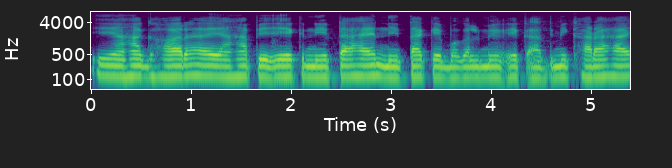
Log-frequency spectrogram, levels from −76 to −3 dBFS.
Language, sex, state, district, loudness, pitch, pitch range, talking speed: Hindi, male, Punjab, Fazilka, -17 LUFS, 125 Hz, 120-125 Hz, 175 wpm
